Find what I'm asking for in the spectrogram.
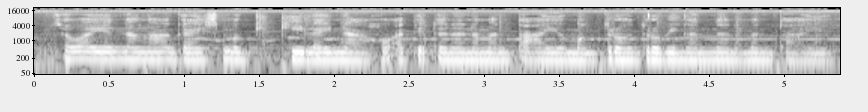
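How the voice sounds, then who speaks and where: Music plays in the background as a woman speaks at a fairly quick pace. Her pitch is fairly low and her intonation monotone and flat. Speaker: vlogger, overseas office worker. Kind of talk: casual vlog narration. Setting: at home. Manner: soft and quiet in recording, usually loud.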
